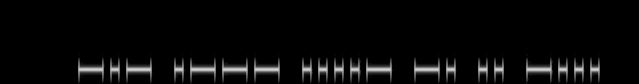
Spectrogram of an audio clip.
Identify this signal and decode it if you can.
Morse code, heard as a keyed tone, about 15 wpm, 700 Hz. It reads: KJ4NIB
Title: USA Call Signs - 6 Characters - Repeated 3x - 15wpm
